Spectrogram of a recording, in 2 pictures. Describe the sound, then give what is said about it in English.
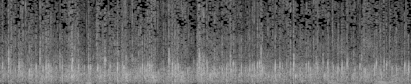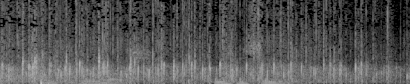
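Warm applause welcoming a pastor as an audience stands, a steady wash of clapping that carries on throughout, with voices heard over it. “I just want you to put your hands together and really give a warm welcome for Pastor Brad Maureen.”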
